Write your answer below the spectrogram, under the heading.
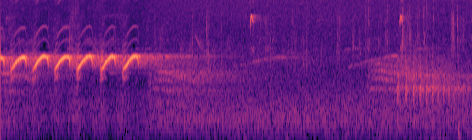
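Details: Eurasian nuthatch singing while building its nest: a quick series of six clear, rising whistled notes in about one second, followed by fainter drawn-out whistles and a softer trill from another bird against quiet outdoor background noise.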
